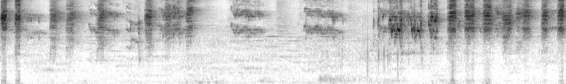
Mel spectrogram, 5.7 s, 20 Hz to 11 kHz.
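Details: Colourful budgerigars kept as pets, May 2, 2023; rapid scratchy chirps and squawks, a quieter pause, then fast repeated chatter.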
